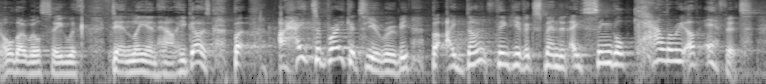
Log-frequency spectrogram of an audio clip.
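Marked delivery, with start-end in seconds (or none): 2.3-7.5 mock scolding. Mock telling-off of his daughter.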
